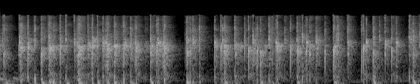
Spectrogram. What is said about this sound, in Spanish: Te damos un aplauso y te esperamos en la próxima.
